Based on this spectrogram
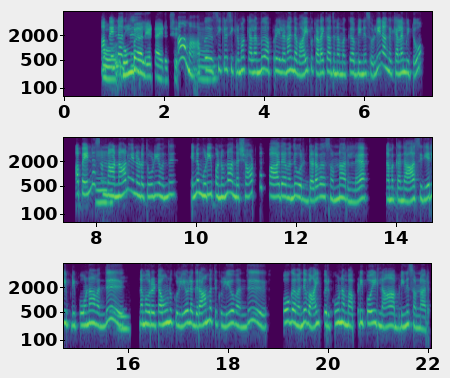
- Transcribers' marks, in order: in English: "ஷார்ட்கட்"
- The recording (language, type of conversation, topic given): Tamil, podcast, தொழில்நுட்பம் இல்லாமல், அடையாளங்களை மட்டும் நம்பி நீங்கள் வழி கண்ட அனுபவக் கதையை சொல்ல முடியுமா?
